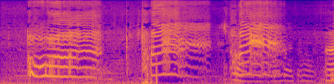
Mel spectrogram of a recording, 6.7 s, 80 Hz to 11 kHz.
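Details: Three loud, high-pitched wailing cries from a newborn girl right after birth, placed on her mother after only 10 minutes of pushing, with quiet breaths between; a strong, normal first cry.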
